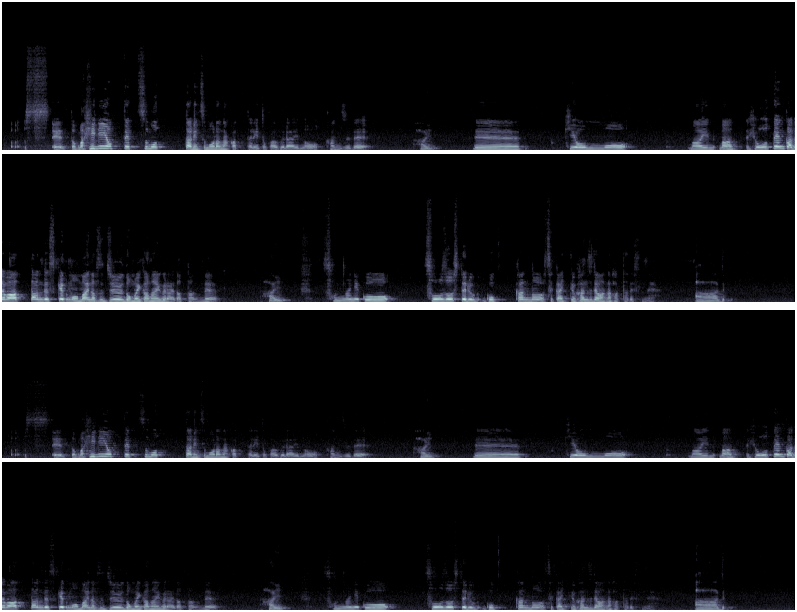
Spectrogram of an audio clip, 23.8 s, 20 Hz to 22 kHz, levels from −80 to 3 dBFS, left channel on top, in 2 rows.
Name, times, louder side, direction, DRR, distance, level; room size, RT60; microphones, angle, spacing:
voice 1, 0.3-2.4 2.8-5.5 7.1-7.8 8.5-9.4 10.3-15.1 16.8-17.7 18.3-19.3 19.6-21.7, left 4 dB, 70° left, 0.6 m, -29 dB
voice 2, 6.2-6.5 15.8-16.1 22.3-22.7, right 1 dB, 20° right, 0.9 m, -36 dB
21.5 x 14.0 x 2.6 m
head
